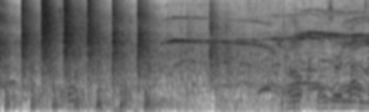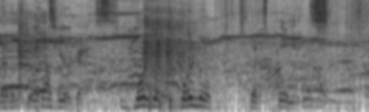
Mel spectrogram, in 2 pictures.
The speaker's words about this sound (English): Bullets. So bullets of some kind have been fired.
